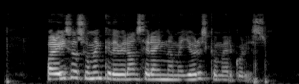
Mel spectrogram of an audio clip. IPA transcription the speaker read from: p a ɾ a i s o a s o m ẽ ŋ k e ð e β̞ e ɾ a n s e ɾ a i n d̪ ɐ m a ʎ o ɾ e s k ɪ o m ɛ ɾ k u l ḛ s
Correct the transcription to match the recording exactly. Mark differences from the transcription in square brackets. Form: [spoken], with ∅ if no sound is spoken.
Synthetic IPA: p a ɾ a i s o a s [u] m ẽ ŋ k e ð e β̞ e ɾ a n s e ɾ a i n d̪ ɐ m [e] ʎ o ɾ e s k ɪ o m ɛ ɾ k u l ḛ s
